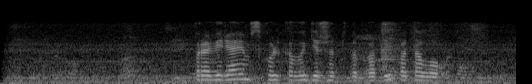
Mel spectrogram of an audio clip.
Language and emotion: Russian, neutral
